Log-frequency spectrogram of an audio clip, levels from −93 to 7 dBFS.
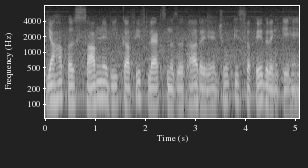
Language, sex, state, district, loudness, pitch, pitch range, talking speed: Hindi, male, Chandigarh, Chandigarh, -20 LUFS, 110 Hz, 105-120 Hz, 175 wpm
